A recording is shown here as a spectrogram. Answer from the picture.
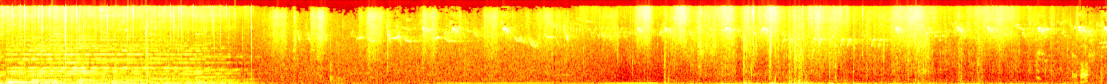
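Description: Instrumental music that stops about five seconds in. It is followed by birds singing in a forest and the irregular scraping strokes of a straw broom sweeping the ground.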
